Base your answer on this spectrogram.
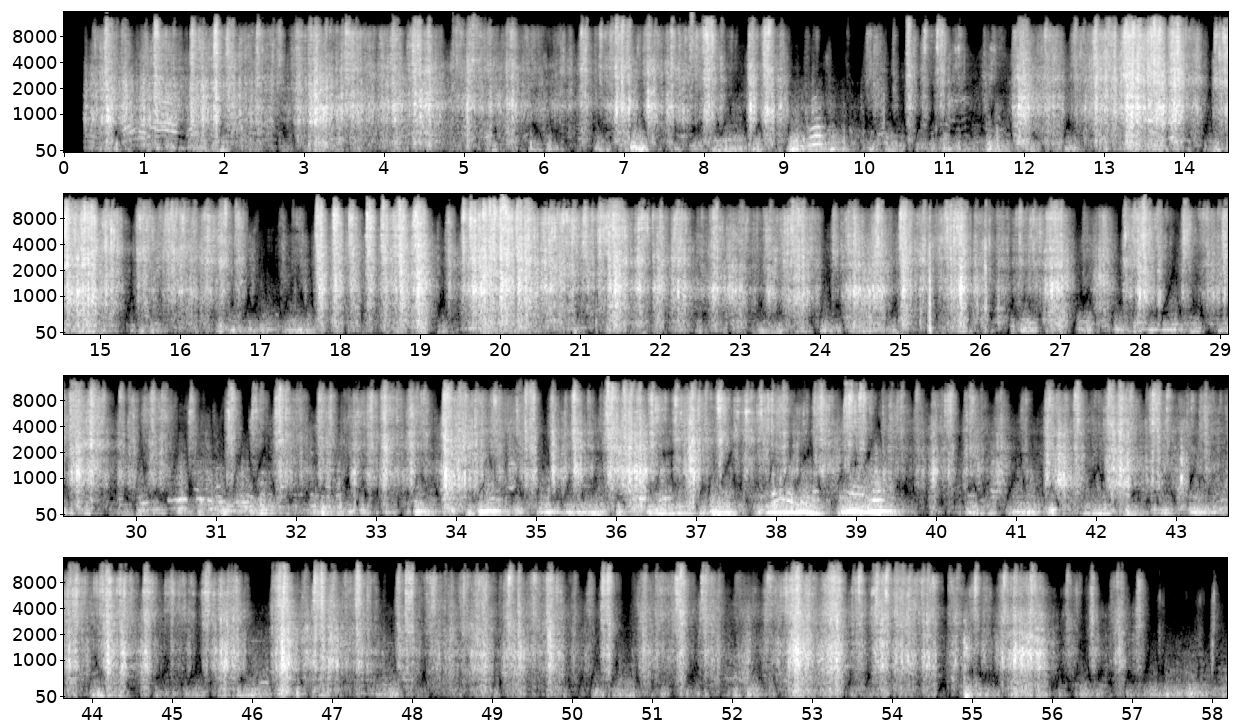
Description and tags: diablito de cascos de refresco
recorrido de un diablero de cascos vacíos por calle Regina
Phoneme, Sinestesia, ritmo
